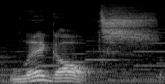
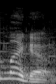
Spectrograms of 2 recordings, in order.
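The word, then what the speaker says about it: Legault: Legalt or Lego depending on how you want to say his name.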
